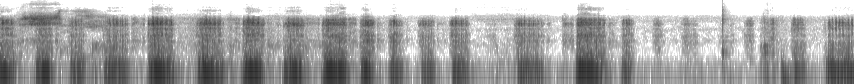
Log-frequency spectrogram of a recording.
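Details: Playful tug-of-war growling from a male Dachshund reluctant to give up his toy. Rhythmic rumbling pulses, about two per second, deep and rasping, fading slightly toward the end.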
